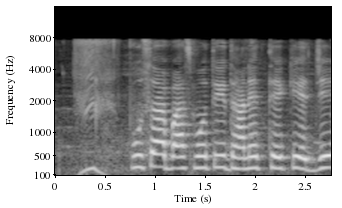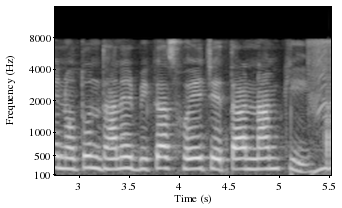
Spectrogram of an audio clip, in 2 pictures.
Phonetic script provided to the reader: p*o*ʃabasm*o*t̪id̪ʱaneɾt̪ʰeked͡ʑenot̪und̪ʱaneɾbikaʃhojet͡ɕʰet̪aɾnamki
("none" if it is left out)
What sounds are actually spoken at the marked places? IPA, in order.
u, o

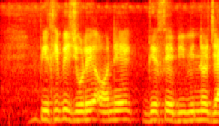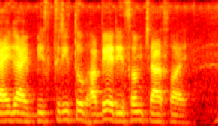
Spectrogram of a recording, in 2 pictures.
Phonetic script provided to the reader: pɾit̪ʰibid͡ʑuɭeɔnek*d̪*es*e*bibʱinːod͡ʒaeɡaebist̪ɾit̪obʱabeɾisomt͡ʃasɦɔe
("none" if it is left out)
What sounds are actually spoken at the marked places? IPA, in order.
d̪, e

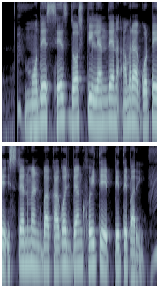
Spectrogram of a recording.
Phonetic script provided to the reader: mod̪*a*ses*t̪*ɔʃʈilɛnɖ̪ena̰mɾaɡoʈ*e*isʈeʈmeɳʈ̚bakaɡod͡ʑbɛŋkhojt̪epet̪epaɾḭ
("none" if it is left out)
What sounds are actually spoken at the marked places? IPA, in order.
e, d̪, e

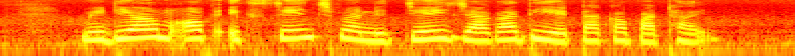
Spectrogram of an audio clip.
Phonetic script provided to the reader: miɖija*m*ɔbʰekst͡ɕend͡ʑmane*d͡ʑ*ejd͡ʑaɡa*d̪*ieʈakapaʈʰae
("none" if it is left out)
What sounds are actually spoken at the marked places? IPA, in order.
m, d͡ʑ, d̪

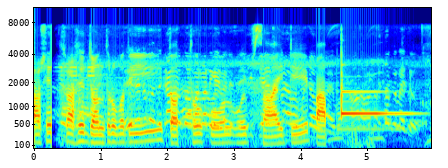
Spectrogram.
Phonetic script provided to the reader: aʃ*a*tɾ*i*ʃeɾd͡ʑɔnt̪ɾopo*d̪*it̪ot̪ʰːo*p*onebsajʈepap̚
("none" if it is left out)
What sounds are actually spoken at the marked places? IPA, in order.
e, a, t̪, k

